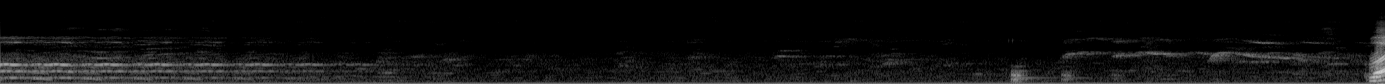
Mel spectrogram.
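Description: A man chants in a long, drawn-out voice through a microphone and loudspeakers.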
